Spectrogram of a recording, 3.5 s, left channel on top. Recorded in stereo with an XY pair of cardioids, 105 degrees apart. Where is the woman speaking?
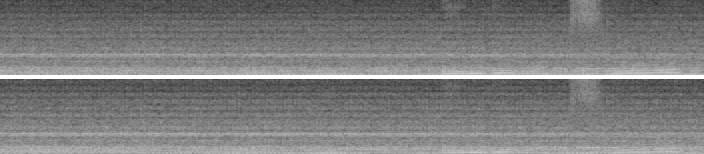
15° left, 1.0 m.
